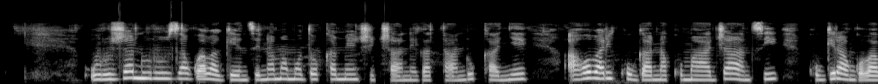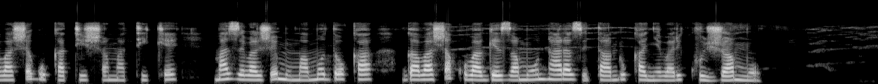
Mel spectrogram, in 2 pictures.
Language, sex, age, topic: Kinyarwanda, female, 36-49, government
